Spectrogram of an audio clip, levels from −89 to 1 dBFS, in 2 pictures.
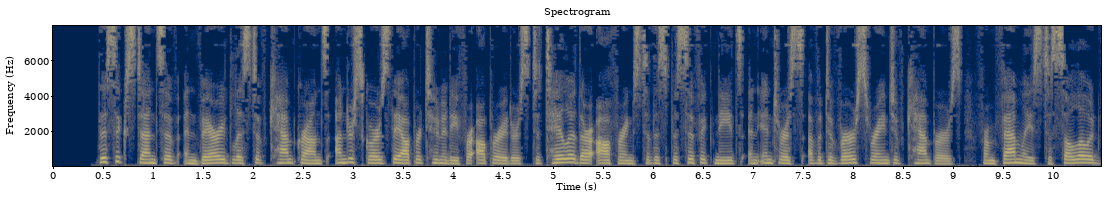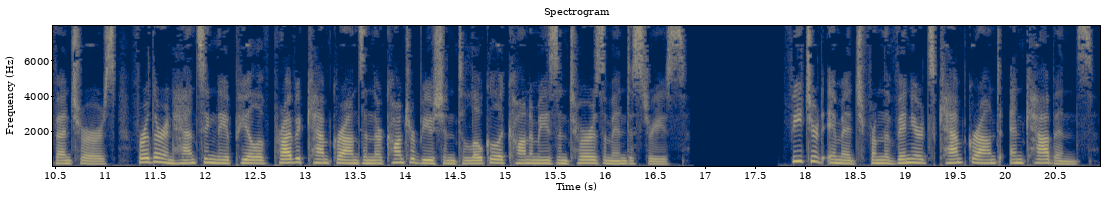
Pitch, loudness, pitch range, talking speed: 180 Hz, -23 LUFS, 170-195 Hz, 165 wpm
